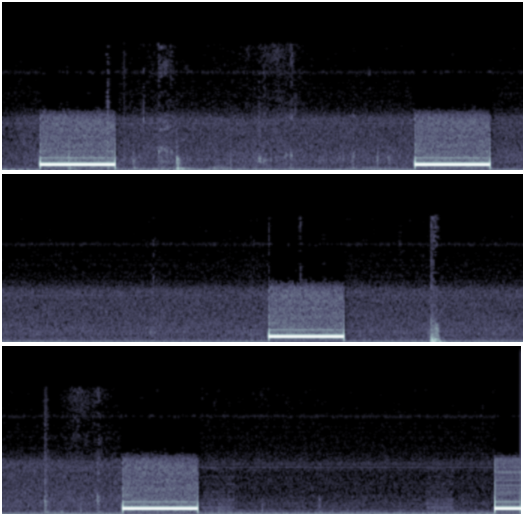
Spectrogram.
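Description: Telephone ringback tone of a call ringing before it reaches voicemail. Steady single-pitch tones about a second long repeat every five seconds, with four full rings and the start of a fifth, and faint low background noise between them.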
